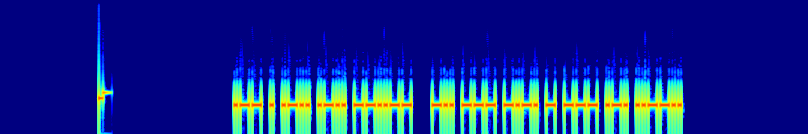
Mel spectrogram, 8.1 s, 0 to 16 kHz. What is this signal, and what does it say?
Morse code, heard as a keyed tone, about 40 wpm, 700 Hz. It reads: WELL, DOCTOR?
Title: Sentences from Top 1500 Words 40wpm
